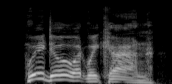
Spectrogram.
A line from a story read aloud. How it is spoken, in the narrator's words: Flan barked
